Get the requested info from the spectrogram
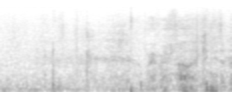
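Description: Faint, hushed speech, too quiet to make out, with two small sharp clicks, one about half a second in and one just over a second in. The voices grow a little louder near the end.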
